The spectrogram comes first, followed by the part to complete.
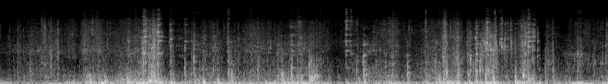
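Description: Gloved hands rummaging through rubbish in a dumpster: a busy run of rustling and clattering as plastic, paper, cardboard and containers are shifted about, with a steady low rumble underneath.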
